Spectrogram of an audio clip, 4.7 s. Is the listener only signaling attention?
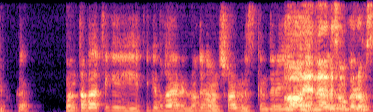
No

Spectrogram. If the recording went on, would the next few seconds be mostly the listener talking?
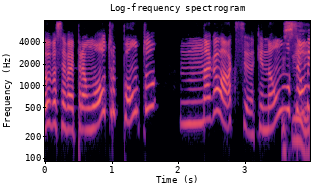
Yes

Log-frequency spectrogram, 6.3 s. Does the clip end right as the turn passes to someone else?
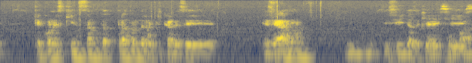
Yes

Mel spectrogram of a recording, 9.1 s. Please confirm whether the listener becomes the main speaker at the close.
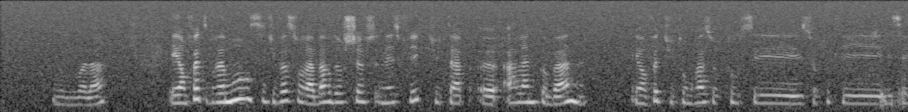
Yes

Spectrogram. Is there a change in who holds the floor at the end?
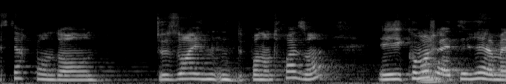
No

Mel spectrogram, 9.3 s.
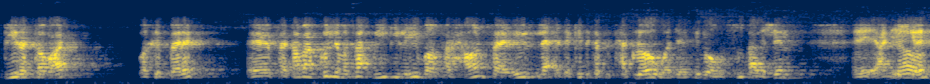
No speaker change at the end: Yes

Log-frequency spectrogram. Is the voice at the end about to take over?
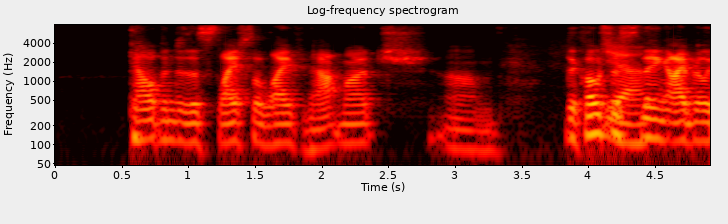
No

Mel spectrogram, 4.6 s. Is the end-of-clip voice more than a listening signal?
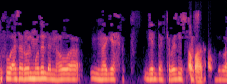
Yes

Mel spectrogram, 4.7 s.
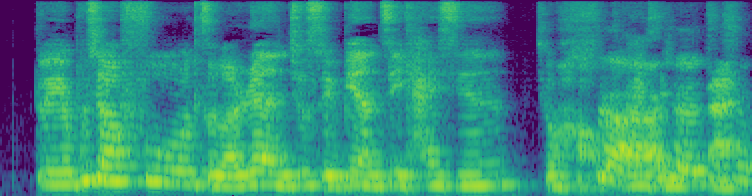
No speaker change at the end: No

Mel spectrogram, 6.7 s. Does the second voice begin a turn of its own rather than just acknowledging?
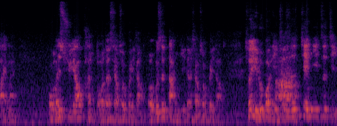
No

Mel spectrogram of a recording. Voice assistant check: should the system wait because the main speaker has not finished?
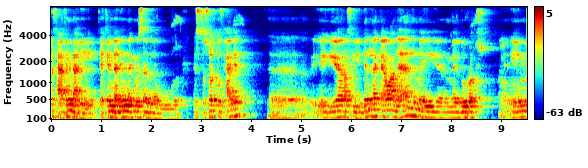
Yes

